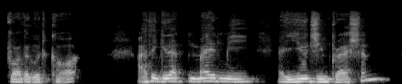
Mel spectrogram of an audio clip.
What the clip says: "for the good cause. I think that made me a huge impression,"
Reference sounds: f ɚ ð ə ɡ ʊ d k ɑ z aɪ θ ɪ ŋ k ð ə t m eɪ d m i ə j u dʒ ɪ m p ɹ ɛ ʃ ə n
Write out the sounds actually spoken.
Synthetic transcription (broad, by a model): f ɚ ð ə ɡ ʊ d k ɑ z aɪ θ ɪ ŋ k ð ə t m eɪ d m i ə j u dʒ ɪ m p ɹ ɛ ʃ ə n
